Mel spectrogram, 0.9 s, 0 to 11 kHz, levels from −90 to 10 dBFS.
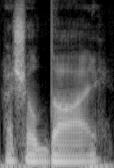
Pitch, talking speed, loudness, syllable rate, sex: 85 Hz, 210 wpm, -16 LUFS, 4.0 syllables/s, male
